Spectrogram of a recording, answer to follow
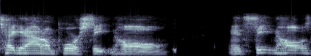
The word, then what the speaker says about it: Seton Hall: how it was pronounced. Seton Hall. It's Seton.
